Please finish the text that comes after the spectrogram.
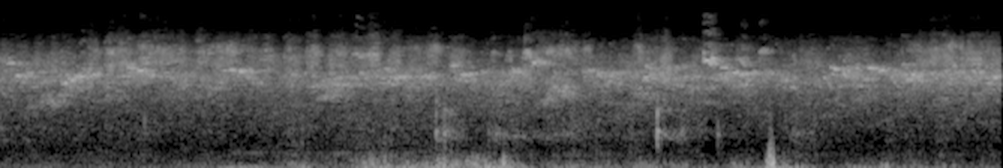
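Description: Caged birds, including zebra finches, fill a bird shop in Buraidah, Al Qassim, Saudi Arabia, with a constant, busy chorus of high chirps and tweets, and a few soft, low bumps and rustles beneath.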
